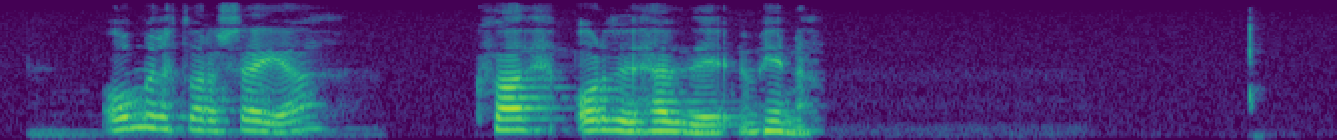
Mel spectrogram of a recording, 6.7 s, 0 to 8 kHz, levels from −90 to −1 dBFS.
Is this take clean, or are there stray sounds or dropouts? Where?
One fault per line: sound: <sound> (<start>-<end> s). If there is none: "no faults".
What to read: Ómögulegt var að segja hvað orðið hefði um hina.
no faults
